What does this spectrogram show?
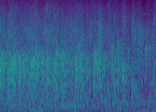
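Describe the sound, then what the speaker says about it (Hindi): An audience claps loudly and continuously at a college event, a dense crowd applause that stays strong throughout with no break. "जोर से ताली बजाइए उसके लिए"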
